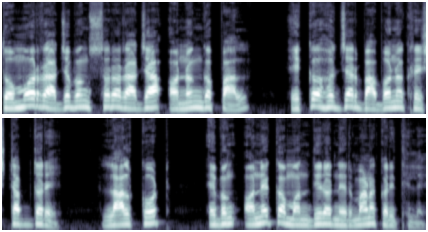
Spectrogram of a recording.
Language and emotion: Odia, neutral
